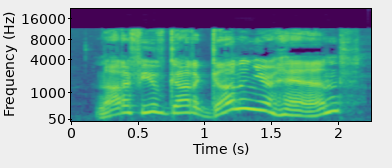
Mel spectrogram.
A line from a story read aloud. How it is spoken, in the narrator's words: Tim McPherson, who was pre-law, piped in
